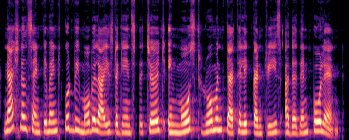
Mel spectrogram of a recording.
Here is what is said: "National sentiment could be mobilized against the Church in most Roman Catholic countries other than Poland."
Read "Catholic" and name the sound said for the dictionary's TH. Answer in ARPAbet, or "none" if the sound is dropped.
T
